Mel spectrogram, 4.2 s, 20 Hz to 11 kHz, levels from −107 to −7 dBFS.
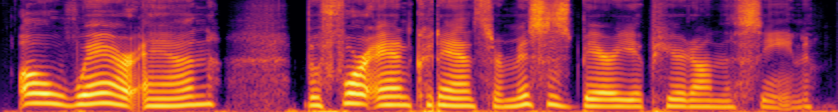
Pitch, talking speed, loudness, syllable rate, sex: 220 Hz, 185 wpm, -17 LUFS, 6.7 syllables/s, female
